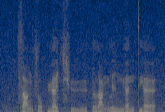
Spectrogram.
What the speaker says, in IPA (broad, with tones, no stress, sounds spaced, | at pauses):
t͡s ɑ̰˨˩ ŋ s o˦ ʊ̯ p ɥ ɛ˥˩ t͡ɕʰ y̰˨˩˦ | l ɑ̰˨˩ ŋ l i˥˧ m j ɛ˥˧ n t̪ j ɛ˥˩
